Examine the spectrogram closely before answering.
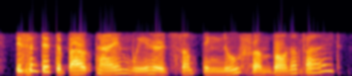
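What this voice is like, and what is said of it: Poor put-on French accent. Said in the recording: “A lousy French accent right there”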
